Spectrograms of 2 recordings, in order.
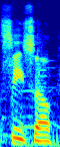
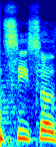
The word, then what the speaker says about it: Seeso: But more about CISO. CISO is comedy for comedy nerds by comedy nerds. It's spelled SEESO.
